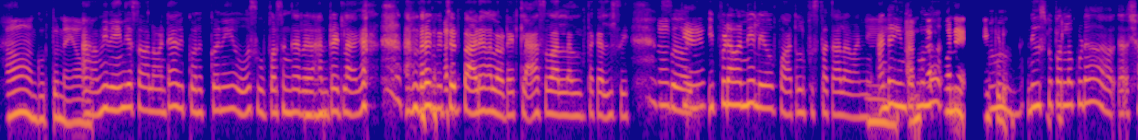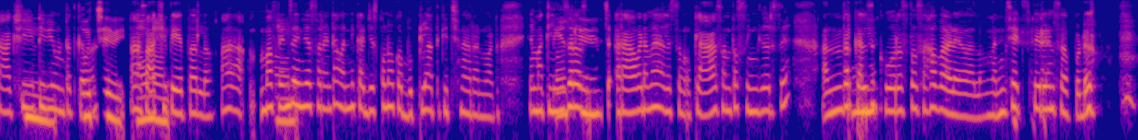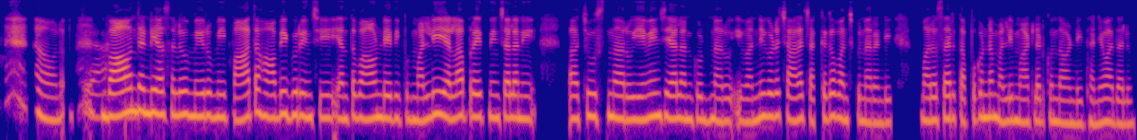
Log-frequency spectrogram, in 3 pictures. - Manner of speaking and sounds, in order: in English: "సూపర్ సింగర్ హండ్రెడ్"; laugh; chuckle; in English: "క్లాస్"; in English: "సో"; in English: "న్యూస్ పేపర్‌లో"; chuckle; in English: "పేపర్‌లో"; in English: "ఫ్రెండ్స్"; in English: "కట్"; in English: "లీజర్"; in English: "క్లాస్"; in English: "కోరస్‌తో"; chuckle; in English: "ఎక్స్పీరియన్స్"; chuckle; in English: "హాబీ"
- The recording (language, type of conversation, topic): Telugu, podcast, మీరు ఇప్పుడు మళ్లీ మొదలుపెట్టాలని అనుకుంటున్న పాత అభిరుచి ఏది?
